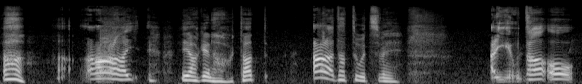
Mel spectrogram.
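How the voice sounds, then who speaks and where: High-pitched wounded traveller, Swiss German. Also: male voice, big pitch swings, gravelly, bright, forceful tone, dry recording, full character voice. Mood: pained, groaning. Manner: halting, groaning, stammering. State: in pain. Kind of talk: children's audio drama.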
